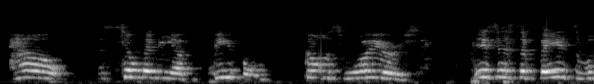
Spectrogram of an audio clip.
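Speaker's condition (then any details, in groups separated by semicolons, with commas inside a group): Multiple sclerosis; secondary progressive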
